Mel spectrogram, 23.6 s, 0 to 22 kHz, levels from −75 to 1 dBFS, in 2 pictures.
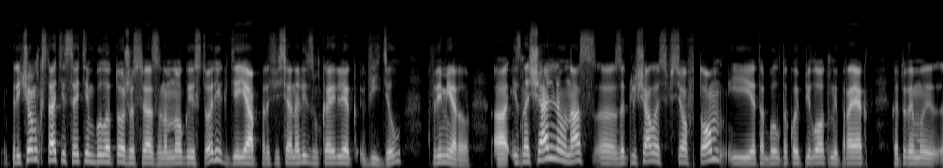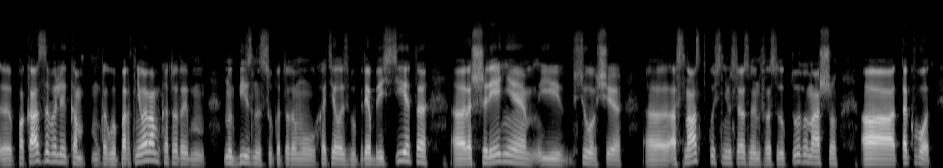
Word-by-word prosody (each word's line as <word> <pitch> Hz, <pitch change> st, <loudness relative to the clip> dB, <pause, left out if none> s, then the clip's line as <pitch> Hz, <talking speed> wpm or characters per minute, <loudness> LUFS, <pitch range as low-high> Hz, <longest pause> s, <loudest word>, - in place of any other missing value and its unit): Причем, 220 Hz, +9 st, +1 dB
кстати, 205 Hz, -3 st, +3 dB
с 180 Hz, -, -6 dB
этим 180 Hz, -1 st, -2 dB
было 170 Hz, 0 st, +1 dB
тоже 160 Hz, -4 st, 0 dB
связано 130 Hz, -2 st, 0 dB
много 145 Hz, +1 st, -2 dB
историй, 205 Hz, -, -1 dB
где 145 Hz, -5 st, -3 dB
я 140 Hz, -1 st, +8 dB
профессионализм 140 Hz, +2 st, -4 dB
коллег 145 Hz, +1 st, +1 dB
видел. 130 Hz, -, -8 dB, 0.3 s
К -, -, -24 dB
примеру, 145 Hz, -9 st, +2 dB, 0.3 s
а, 125 Hz, 0 st, +6 dB
изначально 210 Hz, +9 st, +3 dB
у -, -, -2 dB
нас, 185 Hz, +3 st, +1 dB
э, 140 Hz, -1 st, -2 dB
заключалось 160 Hz, +6 st, -2 dB
всё 160 Hz, -1 st, -2 dB
в 145 Hz, -, -12 dB
том, 215 Hz, +7 st, 0 dB
и 135 Hz, 0 st, -5 dB
это 135 Hz, +1 st, -1 dB
был 140 Hz, +2 st, -6 dB
такой 135 Hz, +1 st, -4 dB
пилотный 140 Hz, -1 st, -3 dB
проект, 135 Hz, +1 st, +4 dB, 0.2 s
который 135 Hz, +1 st, -4 dB
мы, 135 Hz, 0 st, -3 dB
э, 120 Hz, -1 st, -4 dB
показывали 165 Hz, -, +1 dB
ком 130 Hz, -4 st, -4 dB, 0.2 s
как 130 Hz, -1 st, -5 dB
бы 125 Hz, -, -4 dB
партнерам, 175 Hz, -, +2 dB
которым, 130 Hz, -7 st, -6 dB, 0.2 s
ну, 145 Hz, -1 st, -3 dB
бизнесу, 130 Hz, -3 st, -6 dB
которому 120 Hz, -2 st, -6 dB
хотелось 125 Hz, -2 st, -3 dB
бы 115 Hz, -, -11 dB
приобрести 130 Hz, -, -2 dB
это, 165 Hz, -6 st, +2 dB, 0.3 s
а, 120 Hz, +1 st, +4 dB
расширение, 150 Hz, +2 st, +3 dB, 0.2 s
и 120 Hz, -5 st, -4 dB
всю 145 Hz, -, -7 dB
вообще, 115 Hz, -3 st, -1 dB, 0.3 s
а, 110 Hz, 0 st, +1 dB
оснастку, 155 Hz, +1 st, +1 dB
с 145 Hz, -, -11 dB
ним 140 Hz, -1 st, -8 dB
связанную 135 Hz, -2 st, -4 dB
инфраструктуру 125 Hz, +7 st, -7 dB
нашу. 140 Hz, -5 st, 0 dB, 0.3 s
А, 120 Hz, -1 st, +9 dB
так 150 Hz, -, +1 dB
вот, -, -, -1 dB
140 Hz, 160 wpm, -23 LUFS, 125-160 Hz, 0.3 s, А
